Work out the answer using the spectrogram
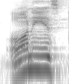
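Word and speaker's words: honest: এন দিয়েছি এইচ ও এনই এসটি এম এন উচ্চারণ কি হচ্ছে অনেস্ট ম্যান খেয়াল করো অনেস্ট ম্যান তাহলে এখানে অয়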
